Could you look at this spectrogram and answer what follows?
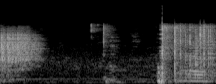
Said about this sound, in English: What is with your dice today? What are you rolling, ones and twos? That's a seven. It's not that bad.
